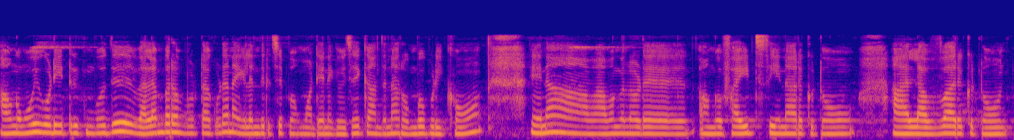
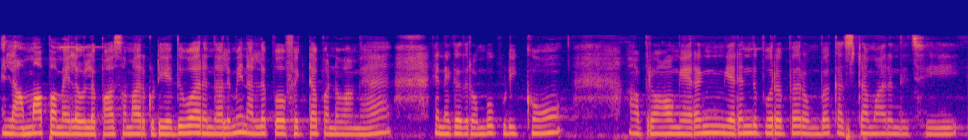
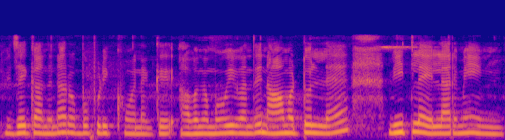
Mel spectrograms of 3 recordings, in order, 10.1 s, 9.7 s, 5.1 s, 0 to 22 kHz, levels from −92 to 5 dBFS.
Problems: constant background noise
